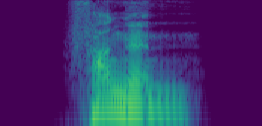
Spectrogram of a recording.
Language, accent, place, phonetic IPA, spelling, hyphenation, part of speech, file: German, Germany, Berlin, [ˈfaŋŋ̩], fangen, fan‧gen, verb, De-fangen2.ogg
- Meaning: 1. to catch (grab something flying in the air) 2. to catch; to capture (to take hold of a person or an animal) 3. to improve in health; do well again; to do better 4. to calm down; to compose oneself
